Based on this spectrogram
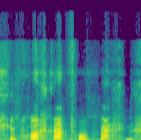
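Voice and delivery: slow, laughed-out words; real laughter breaking through the words; laughing. Real, not acted. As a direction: crack up while saying it. Amused by viewer's name.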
